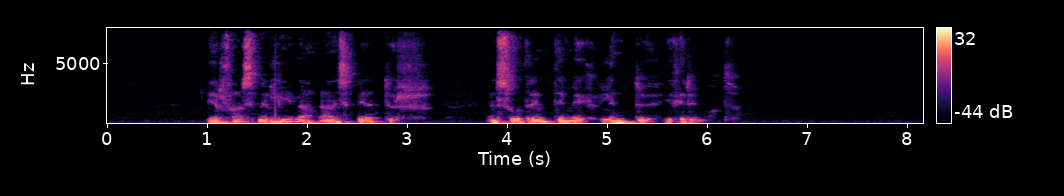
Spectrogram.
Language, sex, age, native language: Icelandic, male, 50-59, Icelandic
